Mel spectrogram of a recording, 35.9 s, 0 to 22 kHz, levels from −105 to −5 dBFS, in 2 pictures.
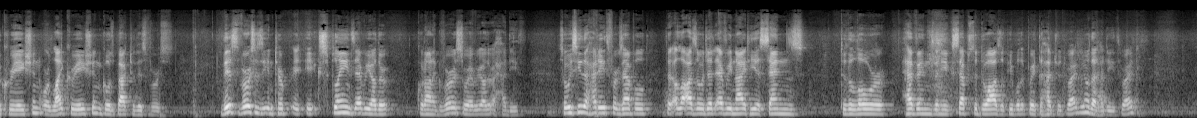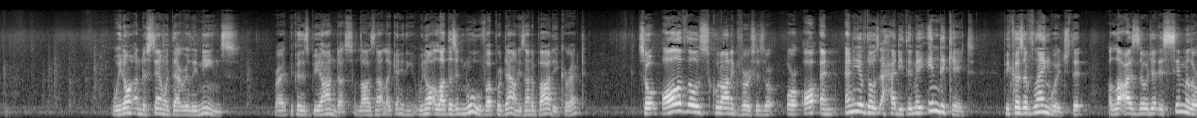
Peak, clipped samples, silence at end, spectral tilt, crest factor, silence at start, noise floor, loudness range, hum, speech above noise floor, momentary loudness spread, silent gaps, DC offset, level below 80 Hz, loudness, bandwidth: -4 dBFS; under 0.1%; 0 s; -3 dB/octave; 22 dB; 0 s; -58 dBFS; 6 LU; none; 33 dB; 13 LU; none; under 0.1%; -80 dBFS; -25 LUFS; 15.5 kHz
